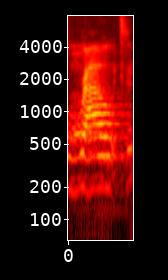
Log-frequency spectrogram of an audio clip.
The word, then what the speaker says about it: Route: All right, and you pronounce it Route? Route, not Root, yes, but my English family would say otherwise.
